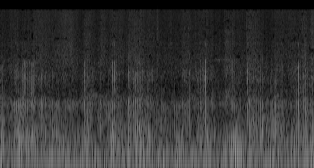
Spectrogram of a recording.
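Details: Pet cat purring, a dense low vibrating rumble with quick regular pulses, swelling and easing slightly while brief soft clicks sound over it.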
